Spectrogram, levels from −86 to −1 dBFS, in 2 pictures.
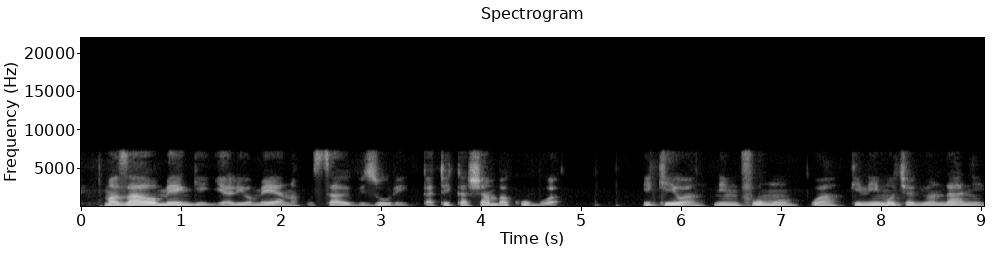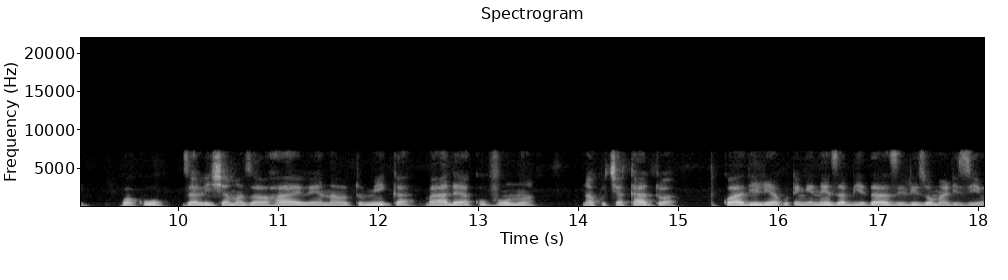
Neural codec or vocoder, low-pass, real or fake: codec, 16 kHz in and 24 kHz out, 1 kbps, XY-Tokenizer; 7.2 kHz; fake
